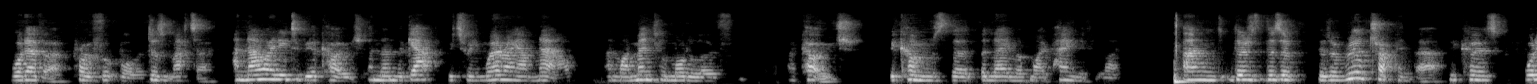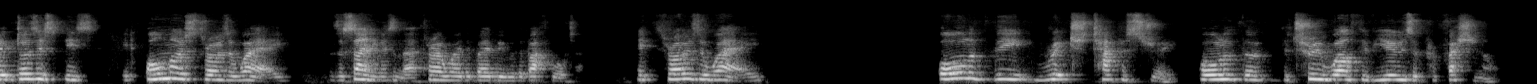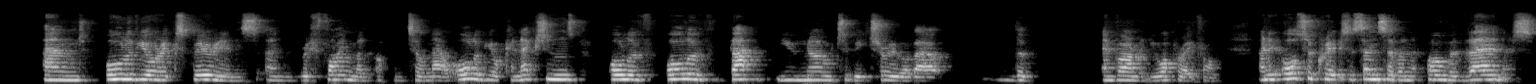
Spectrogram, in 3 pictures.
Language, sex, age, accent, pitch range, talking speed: English, female, 50-69, British, 185-225 Hz, 170 wpm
